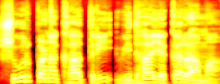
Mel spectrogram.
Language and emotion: Kannada, neutral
